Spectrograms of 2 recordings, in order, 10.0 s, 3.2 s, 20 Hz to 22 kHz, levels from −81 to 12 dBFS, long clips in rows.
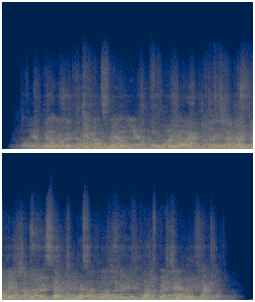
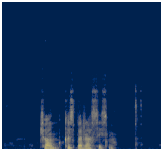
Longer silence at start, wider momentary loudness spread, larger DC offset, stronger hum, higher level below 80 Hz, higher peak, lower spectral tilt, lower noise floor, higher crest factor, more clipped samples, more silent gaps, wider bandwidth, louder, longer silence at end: second, 0.25 s vs 0.75 s; second, 5 LU vs 15 LU; neither; neither; first, -30 dBFS vs -64 dBFS; second, -8 dBFS vs -2 dBFS; about the same, -5.5 dB/octave vs -5 dB/octave; second, -49 dBFS vs -72 dBFS; second, 16 dB vs 22 dB; neither; neither; first, 15.5 kHz vs 9.4 kHz; about the same, -23 LUFS vs -21 LUFS; about the same, 0.4 s vs 0.5 s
